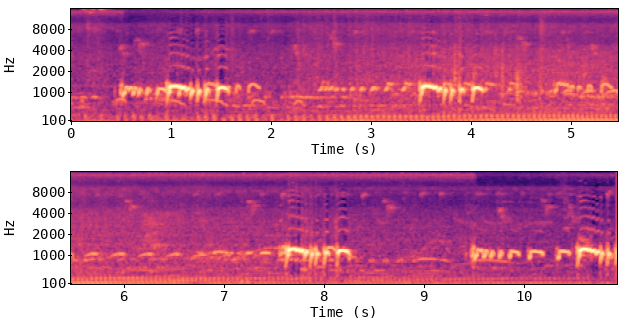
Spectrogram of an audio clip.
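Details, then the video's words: A local zebra dove sings vigorously, used to prompt silent or stressed zebra doves to call. Loud, rolling phrases of quick pulsed coos come about every four seconds. Softer cooing from other doves fills the gaps. "Perkutut lokal gacor suara paling ampuh untuk pancingan burung perkutut agar cepat bunyi"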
